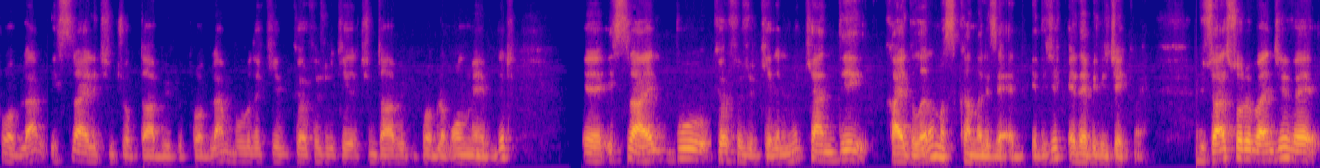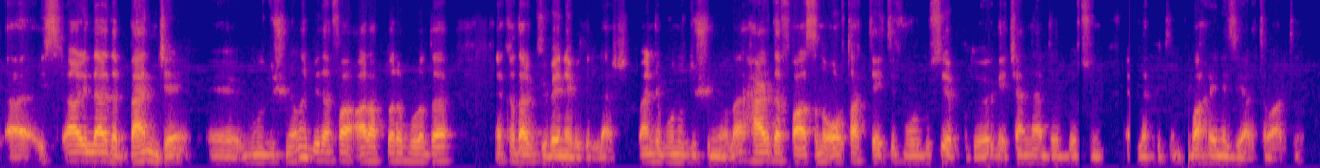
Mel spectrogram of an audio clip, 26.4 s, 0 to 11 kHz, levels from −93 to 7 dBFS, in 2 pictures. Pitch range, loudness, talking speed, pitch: 90-115 Hz, -25 LUFS, 140 wpm, 100 Hz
